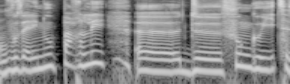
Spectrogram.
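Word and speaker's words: Fungu'it: et ben justement vous allez nous parler de fungoids ça s'écrit fun g u apostrophe it c'est parti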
